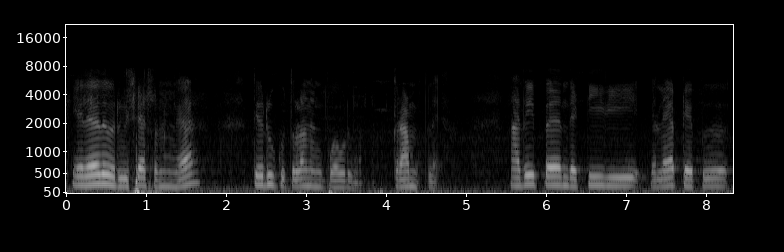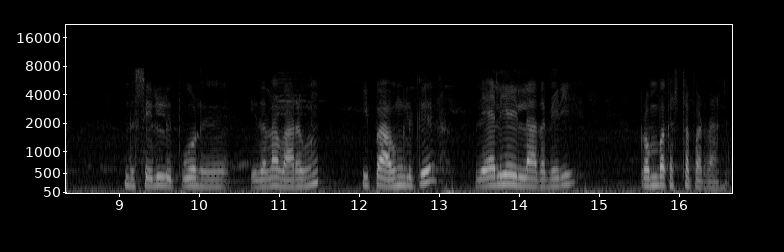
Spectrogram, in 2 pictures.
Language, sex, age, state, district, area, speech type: Tamil, female, 60+, Tamil Nadu, Namakkal, rural, spontaneous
